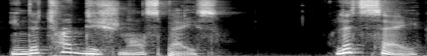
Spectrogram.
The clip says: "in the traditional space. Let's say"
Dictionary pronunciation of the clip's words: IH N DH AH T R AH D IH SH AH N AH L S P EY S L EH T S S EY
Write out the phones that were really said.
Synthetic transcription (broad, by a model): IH N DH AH T R AH D IH SH AH N AH L S P EY S L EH T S S EY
